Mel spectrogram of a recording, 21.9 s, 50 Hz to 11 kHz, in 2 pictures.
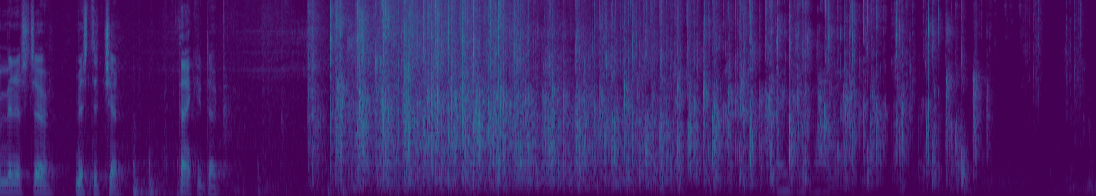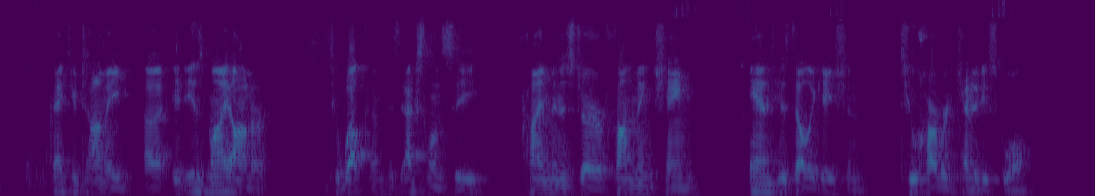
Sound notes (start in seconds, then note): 3.0 audience applauds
